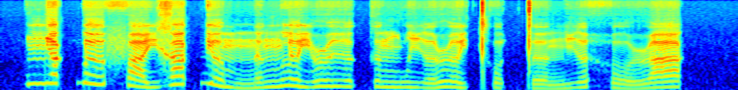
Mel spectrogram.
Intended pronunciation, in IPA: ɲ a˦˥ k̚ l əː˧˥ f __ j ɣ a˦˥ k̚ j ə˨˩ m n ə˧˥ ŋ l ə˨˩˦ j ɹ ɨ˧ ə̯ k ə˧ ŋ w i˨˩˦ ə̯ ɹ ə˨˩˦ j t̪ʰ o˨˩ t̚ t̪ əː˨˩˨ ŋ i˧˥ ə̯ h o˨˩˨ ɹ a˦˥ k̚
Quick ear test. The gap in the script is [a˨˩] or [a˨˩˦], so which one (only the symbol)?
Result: a˨˩˦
